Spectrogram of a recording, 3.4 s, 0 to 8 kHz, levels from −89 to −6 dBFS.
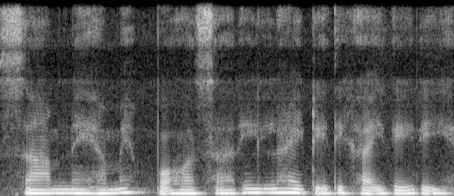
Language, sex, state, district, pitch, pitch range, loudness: Hindi, male, Himachal Pradesh, Shimla, 135 Hz, 130-145 Hz, -14 LUFS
